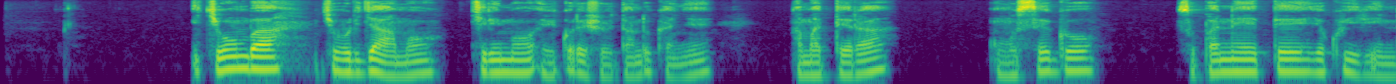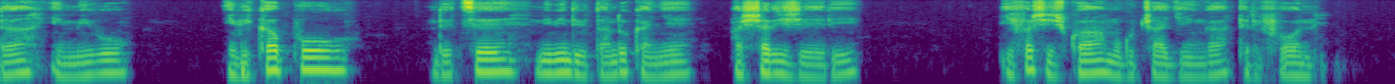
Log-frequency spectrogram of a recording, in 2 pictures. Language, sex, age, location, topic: Kinyarwanda, male, 25-35, Huye, education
